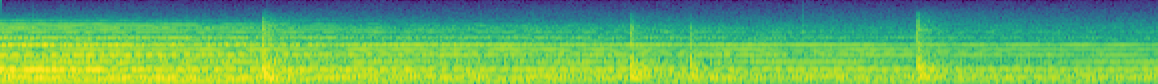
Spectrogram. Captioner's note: tapping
